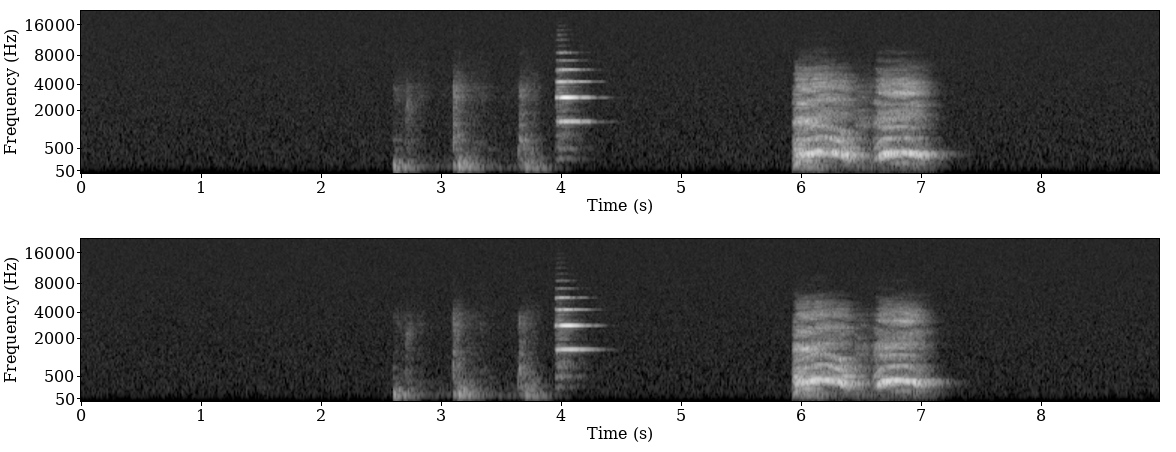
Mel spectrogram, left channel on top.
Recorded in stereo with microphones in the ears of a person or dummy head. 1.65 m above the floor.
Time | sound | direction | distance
2.6 | footsteps | 30° right (ahead or behind) | 2.5 m
4.0 | a violin | 65° right (ahead or behind) | 1.6 m
5.9 | breathing | 30° right (ahead or behind) | 1.8 m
